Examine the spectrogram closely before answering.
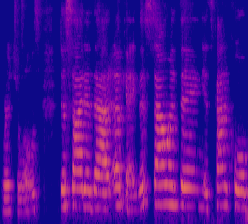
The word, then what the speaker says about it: Samhain: Samhain. It's like, it is so hard because your brain sees it, and this is how it's supposed to be pronounced, but it is in fact, it's a Gaelic word, and you know the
